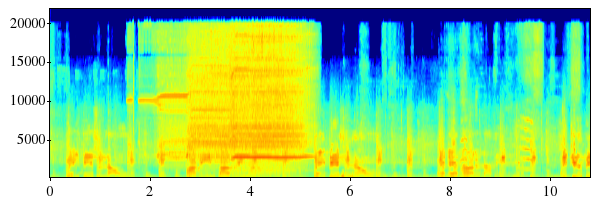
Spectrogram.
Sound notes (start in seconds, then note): 1.5 drill grinding; 9.4 laughing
